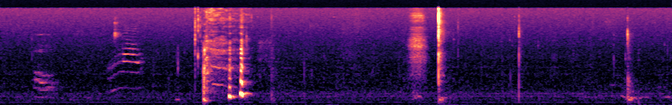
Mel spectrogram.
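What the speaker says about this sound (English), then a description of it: "I hope you're ready for kitty noises" A cat meowing indoors, with a few short, moderately loud meows separated by quiet gaps, plus scattered small clicks and taps.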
